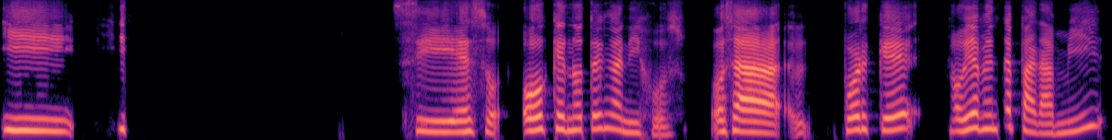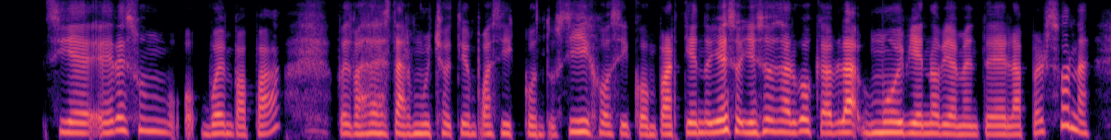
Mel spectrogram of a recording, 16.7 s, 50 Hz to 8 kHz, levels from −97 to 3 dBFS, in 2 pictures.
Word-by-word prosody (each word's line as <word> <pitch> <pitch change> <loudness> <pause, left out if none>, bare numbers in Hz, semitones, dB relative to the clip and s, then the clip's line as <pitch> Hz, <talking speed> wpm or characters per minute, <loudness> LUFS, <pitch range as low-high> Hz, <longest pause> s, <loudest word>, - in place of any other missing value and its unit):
Y 255 -4 +3 0.3
y 285 - +1 2.0
Sí, 230 -2 0
eso, 230 -3 0
o 265 +3 +6
que 285 0 +2
no 265 +1 +2
tengan 285 -5 +1
hijos, 175 -4 -8 0.2
o 235 +1 0
sea, 225 -5 +9
l 205 - -11 0.2
porque, 275 +2 +3 0.3
obviamente, 290 +5 +3
para 220 -6 +2
mí, 275 - -4 0.4
si 225 -2 -6
e 210 0 -3
eres 260 +2 -4
un 240 -5 -7 0.2
buen 195 +1 -4
papá, 185 - -6 0.4
pues, 195 -1 -6
vas 185 +1 -3
a 205 - -1
estar 190 -1 -3
mucho 195 0 -4
tiempo 190 -1 -6
así 190 +1 -6
con 180 -1 -8
tus 170 +4 -14
hijos 215 -4 -3
y 185 - -6
compartiendo, 185 +4 -3
y 230 - +3
eso 250 -1 +2
y 215 - -1
eso 215 +3 -1
es 235 - -4
algo 230 +2 -1
que 210 - -6
habla 220 +1 +2
muy 215 +1 +1
bien, 200 -1 -1
obviamente, 185 -2 -3
de 180 0 -2
la 180 0 -3
persona. 230 - -5
215 Hz, 175 wpm, -24 LUFS, 195-250 Hz, 2.0 s, sea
